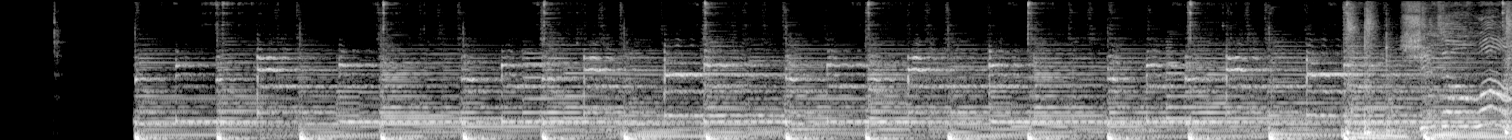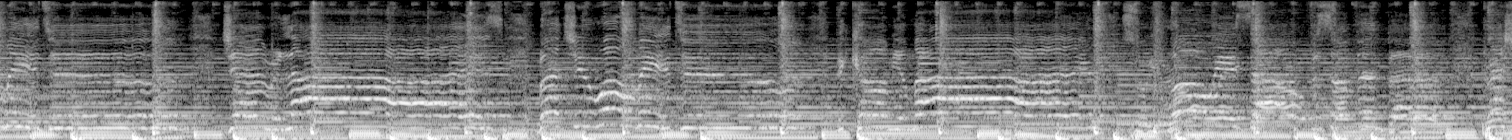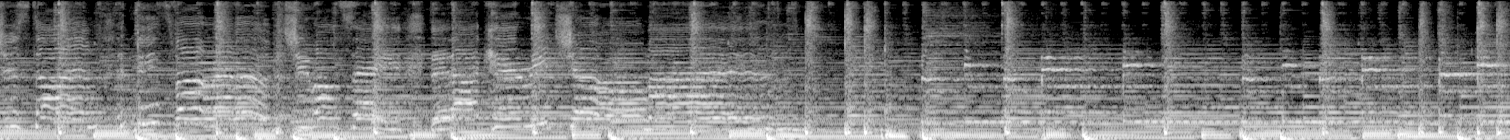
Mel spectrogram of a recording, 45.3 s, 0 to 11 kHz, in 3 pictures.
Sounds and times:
Music: 1.3s - 45.3s.

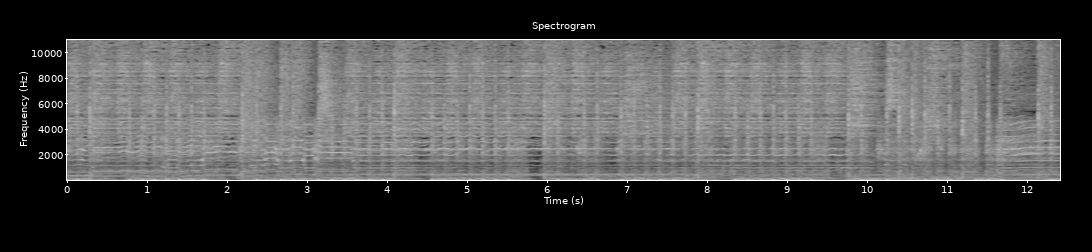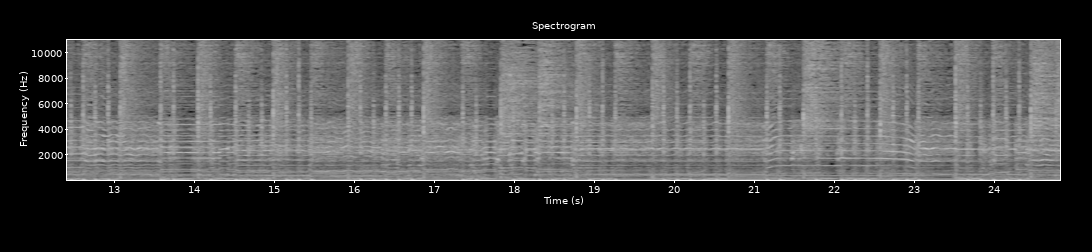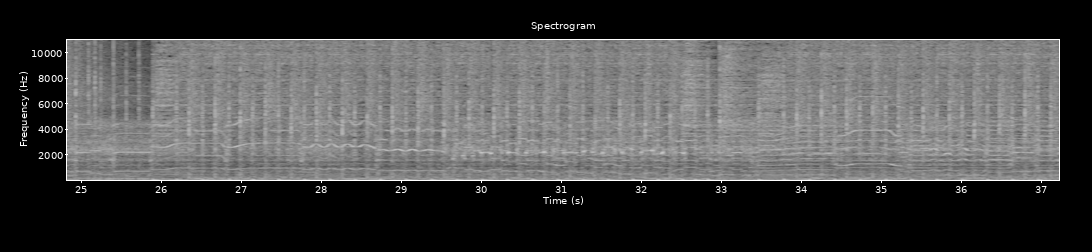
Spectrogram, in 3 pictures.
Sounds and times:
Progressive rock: 0.0s - 37.2s.

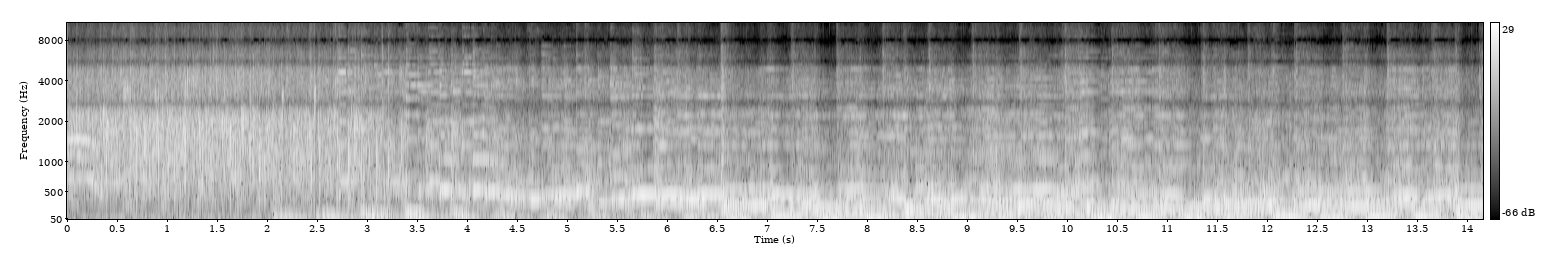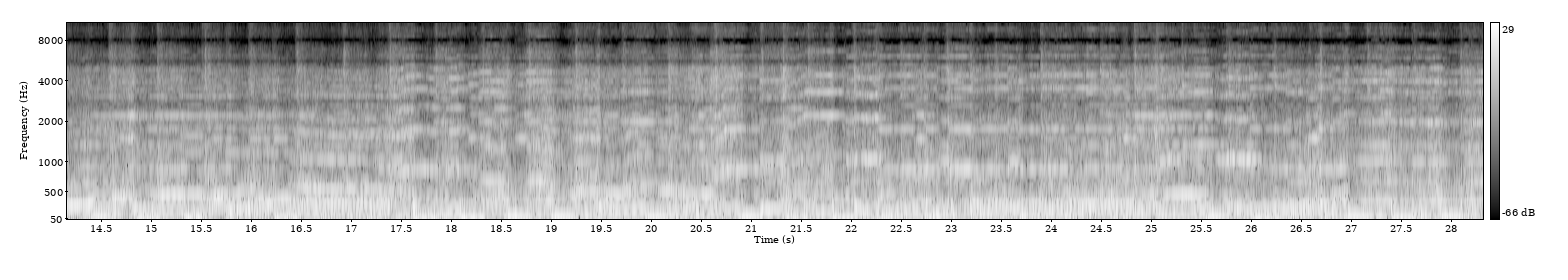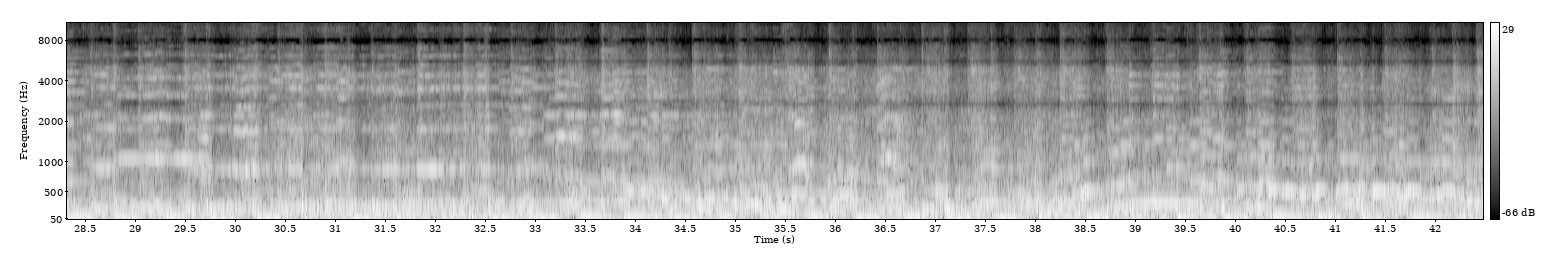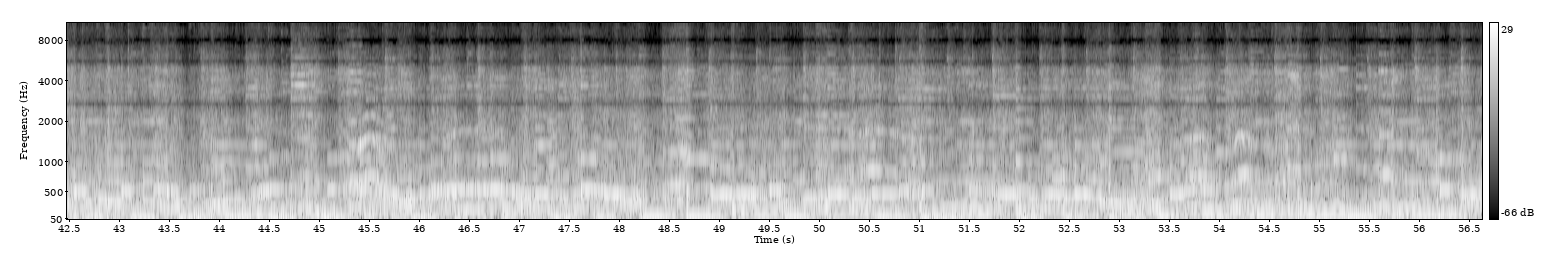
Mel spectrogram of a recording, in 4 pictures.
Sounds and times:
Country: 2.0s - 56.6s.

